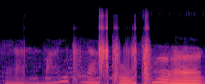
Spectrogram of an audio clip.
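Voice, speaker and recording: Soft-spoken with lively intonation, a man with a fairly low pitch talks at a very slow pace over noticeable background noise. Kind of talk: casual talk to camera. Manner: quiet, soft-spoken.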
